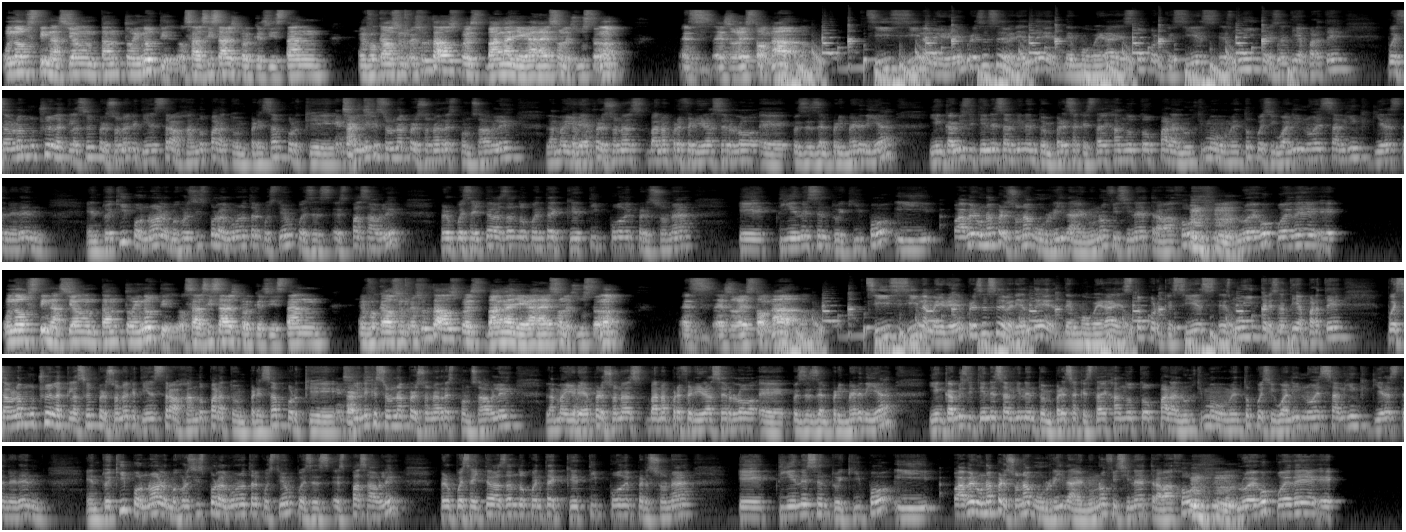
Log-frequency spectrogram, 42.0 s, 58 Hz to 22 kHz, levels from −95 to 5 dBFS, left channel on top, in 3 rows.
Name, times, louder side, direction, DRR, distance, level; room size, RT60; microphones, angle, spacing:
voice 1, 0.0-3.2 3.6-6.2 6.8-8.1 17.4-17.6 39.9-40.4, equal, 70° left, 2.5 m, -21 dB
sound 1, 7.7-12.9, left 1 dB, 40° left, 0.5 m, -29 dB
voice 2, 8.7-13.5 13.9-28.5 28.9-32.1 32.4-35.0 35.4-40.0 40.4-41.3, right 2 dB, 45° right, 0.5 m, -30 dB
3.6 x 3.2 x 2.9 m
head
